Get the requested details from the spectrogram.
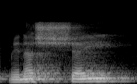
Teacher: اب جو شین میں دیکھیں منہ میں آواز پھیل رہی ہے, اس کو تفشی کہتے ہیں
